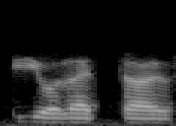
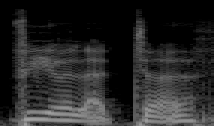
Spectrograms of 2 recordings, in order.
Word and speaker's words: Violetta: She's the, of course, my main character, and in the Italian language, the letter I is pronounced. So Violetta is how that's pronounced. – Violetta, there we go.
